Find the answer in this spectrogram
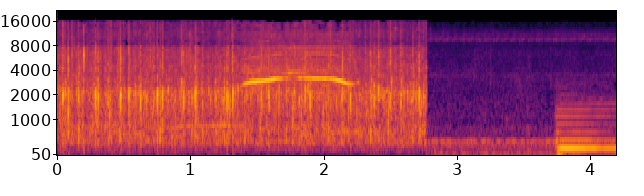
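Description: Audience applauding, with one whistle rising and falling in the middle; the clapping cuts off suddenly about three quarters in. A grand piano begins playing soft sustained notes near the end.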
